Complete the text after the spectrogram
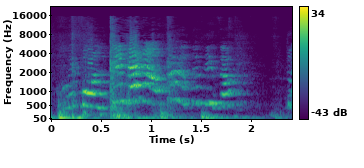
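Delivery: angry insistence. Acted. Wife demands the other girl's name, angry and high. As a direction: press the question, voice climbing.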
